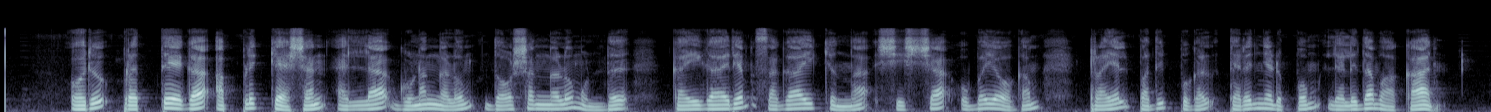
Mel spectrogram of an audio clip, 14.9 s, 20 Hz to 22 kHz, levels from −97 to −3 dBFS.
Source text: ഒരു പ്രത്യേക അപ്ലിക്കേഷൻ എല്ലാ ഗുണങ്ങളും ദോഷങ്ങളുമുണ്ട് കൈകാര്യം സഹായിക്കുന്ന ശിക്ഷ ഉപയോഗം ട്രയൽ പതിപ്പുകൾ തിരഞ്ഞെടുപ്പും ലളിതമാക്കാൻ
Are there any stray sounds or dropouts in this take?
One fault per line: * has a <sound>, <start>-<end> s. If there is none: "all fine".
all fine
